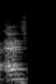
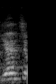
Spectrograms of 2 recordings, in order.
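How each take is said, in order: First: "एच" starting straight on the vowel; correct pronunciation. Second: "यच" with a y sound in front; wrong student pronunciation. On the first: Teacher showing how H should be read, correct pronunciation. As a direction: say "एच" with no y in front. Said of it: "एच पढ़ा जाएगा". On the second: Teacher showing how students misread the letter H, wrong pronunciation. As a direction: say "यच" as yech, y-glide first. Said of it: "pronunciation बच्चे करते हैं". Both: Shown as a demonstration.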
